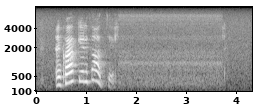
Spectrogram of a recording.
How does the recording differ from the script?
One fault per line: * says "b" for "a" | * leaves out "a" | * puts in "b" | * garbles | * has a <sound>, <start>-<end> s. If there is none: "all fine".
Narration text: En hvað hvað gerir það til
* leaves out "hvað"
